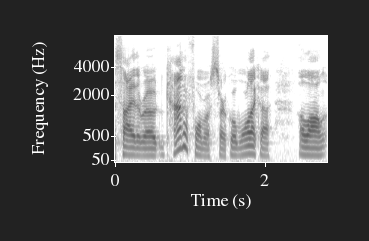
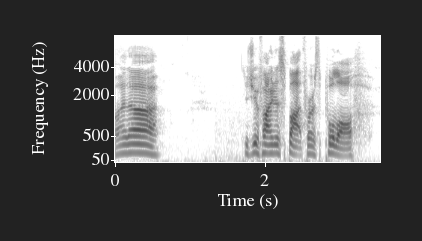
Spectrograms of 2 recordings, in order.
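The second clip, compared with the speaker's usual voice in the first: put-on large, giant-like character voice; 2 semitones higher than usual. A game narrator voices a half-giant party member, half-giant Goliath voice. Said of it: "again says in that voice".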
